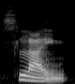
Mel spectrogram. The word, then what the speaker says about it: slime: को म, एम और जो लास्ट में ई है वो साइलेंट है, तो एम ई को साथ में ले लें या ई को छोड़ दें, क्योंकि ई तो साइलेंट है, ई का साउंड नहीं होगा यहाँ पर, प्रोनाउंस नहीं होगा ये, एम को म पढ़ा, तो पूरी स्पेलिंग हमारी बन गई स्लाइम, स्लाइम।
